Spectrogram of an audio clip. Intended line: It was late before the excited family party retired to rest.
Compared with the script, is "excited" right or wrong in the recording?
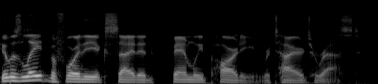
right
